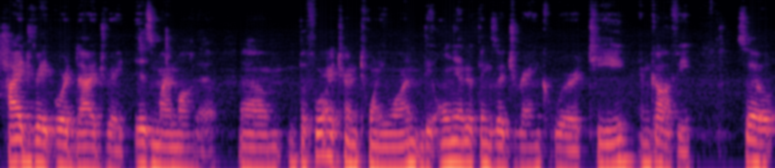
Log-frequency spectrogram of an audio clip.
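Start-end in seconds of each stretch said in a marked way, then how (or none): none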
